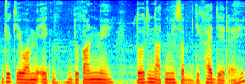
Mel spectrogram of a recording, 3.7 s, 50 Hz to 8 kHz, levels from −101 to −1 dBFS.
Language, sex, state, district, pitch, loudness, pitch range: Hindi, male, Arunachal Pradesh, Longding, 110 Hz, -17 LUFS, 105-115 Hz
